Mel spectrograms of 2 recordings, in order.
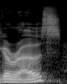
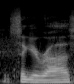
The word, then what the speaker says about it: Sigur Rós: How do you pronounce it? Sigur Rós. – Sigur Rós.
